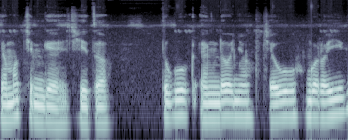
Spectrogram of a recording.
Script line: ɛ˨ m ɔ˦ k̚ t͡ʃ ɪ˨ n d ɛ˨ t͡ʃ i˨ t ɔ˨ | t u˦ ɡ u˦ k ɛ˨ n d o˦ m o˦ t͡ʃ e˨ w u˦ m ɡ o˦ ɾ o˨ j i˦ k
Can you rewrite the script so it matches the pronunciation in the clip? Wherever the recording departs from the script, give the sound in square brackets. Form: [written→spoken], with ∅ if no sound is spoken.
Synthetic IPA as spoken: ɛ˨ m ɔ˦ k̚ t͡ʃ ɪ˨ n [d→ɡ] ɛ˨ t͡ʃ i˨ t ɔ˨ | t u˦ ɡ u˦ k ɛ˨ [n→ŋ] d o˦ [m→ɲ] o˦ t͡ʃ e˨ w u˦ [m→ŋ] ɡ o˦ ɾ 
